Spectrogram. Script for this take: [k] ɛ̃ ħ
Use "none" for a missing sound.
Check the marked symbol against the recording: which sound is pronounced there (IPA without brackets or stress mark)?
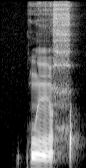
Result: kʷ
